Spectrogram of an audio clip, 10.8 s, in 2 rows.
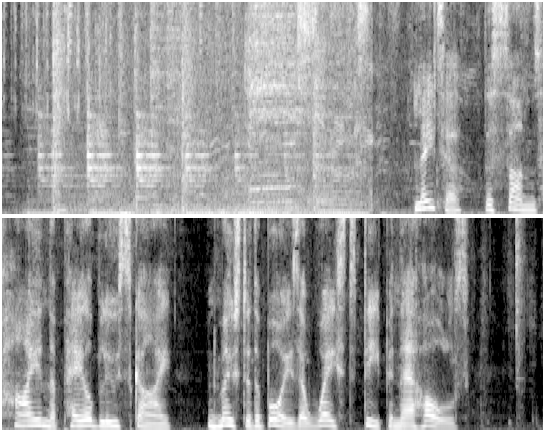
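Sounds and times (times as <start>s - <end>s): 
truck driving away: 0.0s - 6.0s
speech: 4.1s - 10.2s.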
